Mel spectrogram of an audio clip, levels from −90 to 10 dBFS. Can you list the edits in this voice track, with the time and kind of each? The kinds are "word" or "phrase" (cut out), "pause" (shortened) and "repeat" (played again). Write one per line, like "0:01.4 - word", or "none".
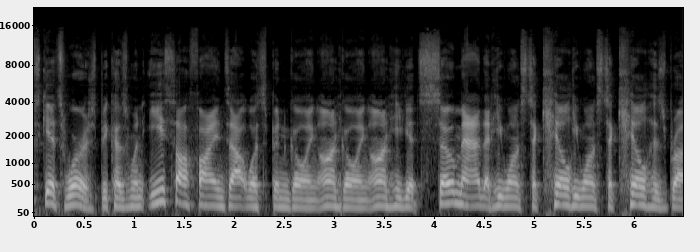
0:03.1 - repeat
0:05.4 - repeat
